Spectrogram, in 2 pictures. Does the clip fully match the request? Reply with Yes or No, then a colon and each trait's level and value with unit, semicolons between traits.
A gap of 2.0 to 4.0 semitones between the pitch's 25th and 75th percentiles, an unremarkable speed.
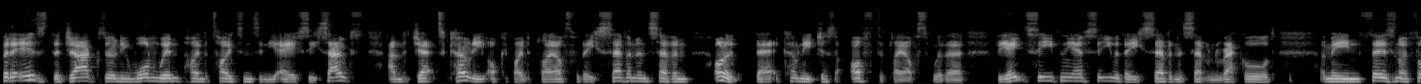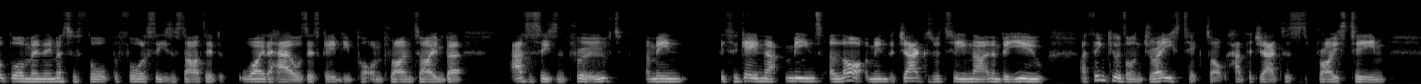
No: average, 3.1 semitones; fast, 240 wpm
